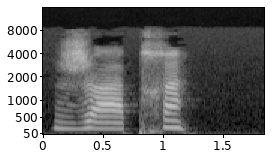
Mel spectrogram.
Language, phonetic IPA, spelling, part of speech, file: Adyghe, [ʐaːpχa], жъапхъэ, noun, ʐaːpχa.ogg
- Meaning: pan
